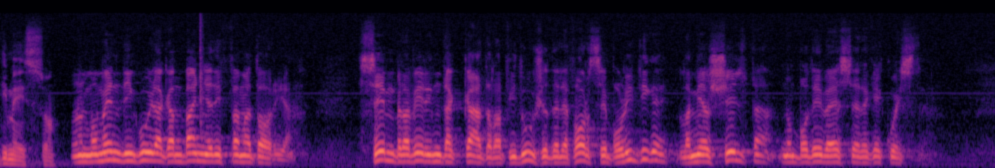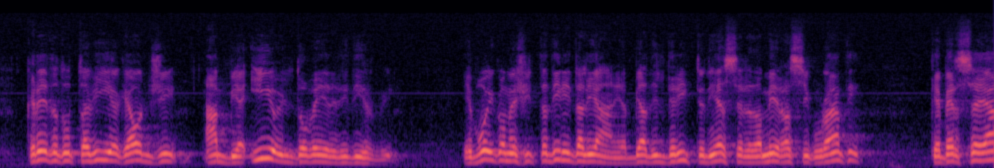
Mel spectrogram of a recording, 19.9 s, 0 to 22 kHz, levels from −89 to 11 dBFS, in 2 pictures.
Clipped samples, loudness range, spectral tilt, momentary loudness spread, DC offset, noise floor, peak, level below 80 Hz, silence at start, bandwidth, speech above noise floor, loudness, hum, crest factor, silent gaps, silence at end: under 0.1%; 2 LU; -7 dB/octave; 10 LU; under 0.1%; -60 dBFS; -10 dBFS; -70 dBFS; 0 s; 15 kHz; 36 dB; -25 LUFS; none; 14 dB; none; 0 s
